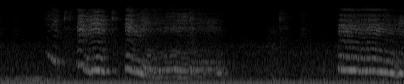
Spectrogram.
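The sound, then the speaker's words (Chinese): A dog whimpers and whines in high, wavering cries, two drawn-out bursts separated by a brief pause, over a low steady hum. “我们家狗狗好像饿了，你知不知道他们都是吃什么长大的？”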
